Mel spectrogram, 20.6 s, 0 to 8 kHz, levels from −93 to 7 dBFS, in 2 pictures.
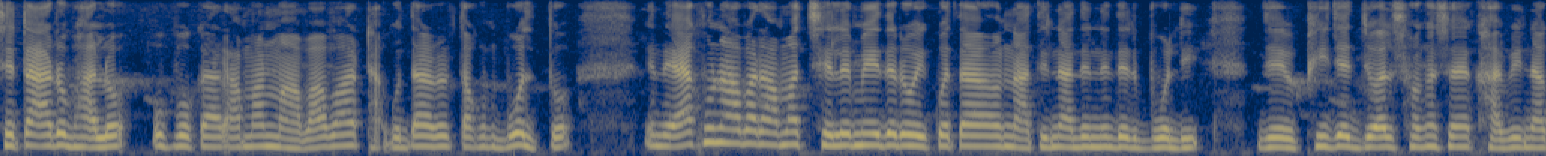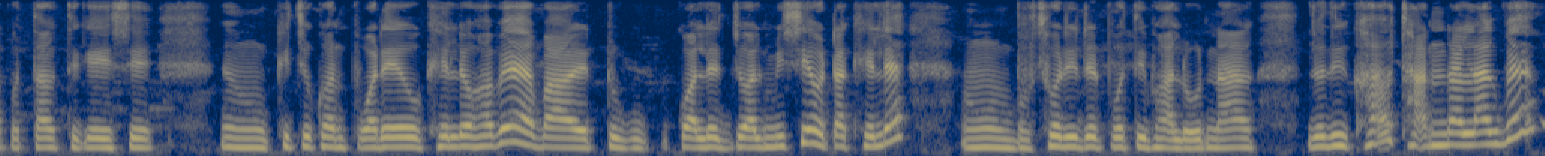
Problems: none marked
